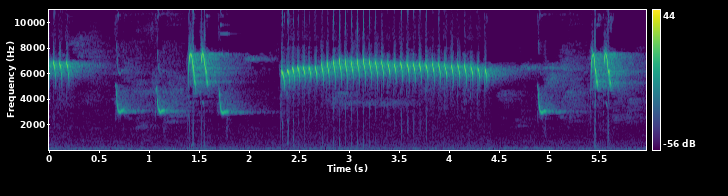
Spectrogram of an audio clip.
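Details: A sunbird in full energetic song for training competition birds: several sharp downslurred whistles, then a sustained two-second trill of fast even pulses, followed by more dropping notes.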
